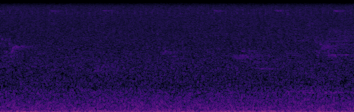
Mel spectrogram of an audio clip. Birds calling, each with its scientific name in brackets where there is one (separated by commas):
Wood Thrush (Hylocichla mustelina), Red-eyed Vireo (Vireo olivaceus)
